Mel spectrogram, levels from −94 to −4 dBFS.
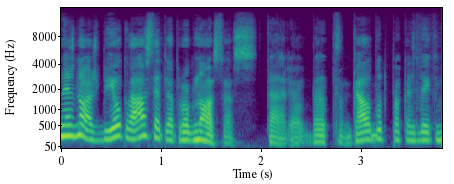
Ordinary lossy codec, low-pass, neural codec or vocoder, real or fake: AAC, 64 kbps; 14.4 kHz; codec, 44.1 kHz, 2.6 kbps, SNAC; fake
